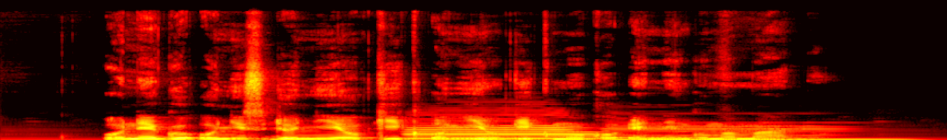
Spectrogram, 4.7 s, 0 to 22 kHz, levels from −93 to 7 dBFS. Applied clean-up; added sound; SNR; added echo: classical method log-MMSE.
